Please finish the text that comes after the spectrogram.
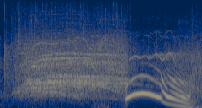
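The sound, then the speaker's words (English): An audience cheers and applauds loudly for a couple of seconds to vote for white meat turkey, then one voice rises above it with a long, sliding whoop that falls away as the noise fades. “If you think white meat is better, let's hear it.”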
